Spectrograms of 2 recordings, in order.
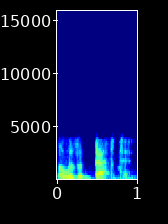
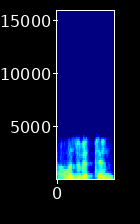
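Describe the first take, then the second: First: The 'beth' syllable is stressed. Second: The 'beth' syllable is not stressed. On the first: The speaker calls it right. "think of Beth, the name Beth" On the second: The speaker calls it wrong. "I'd always said Elizabeth- Elizabethton"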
